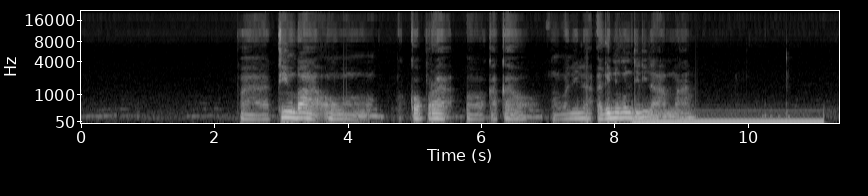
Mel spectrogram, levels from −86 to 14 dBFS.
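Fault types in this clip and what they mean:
Opus compression: Throughout the speech, tones sound grainy, rough and noisy rather than clean. The top end stays wide open, reaching up to about 20.1 kHz, so the sound is not muffled. Bands look filled in rather than left hollow, so there is little swirling. The damage is plainly audible. This is likely Opus coding in its music mode at a low rate, one that fits about 16 kbps, where the encoder runs short of bits and substitutes noise for detail.
chunks out of order: Short pieces of audio play in the wrong sequence. In each case a 20 ms chunk arrives one chunk late and plays after the piece that should follow it. Nothing is missing, but the swap leaves hard joins and a brief jumbled stutter in the speech. This happens three times, at 3.94, 7.56 and 9.22 s. Each disturbance lasts about 40 ms. The speech carries on in order straight afterwards.
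mains hum: A steady low tone at 50 Hz enters at 8.27 s and stays until 11.14 s. It comes from the power line leaking into the signal path, through a ground loop or a nearby transformer. The hum is loud, close to the level of the speech itself. So it sits clearly under everything in that stretch as a constant drone.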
